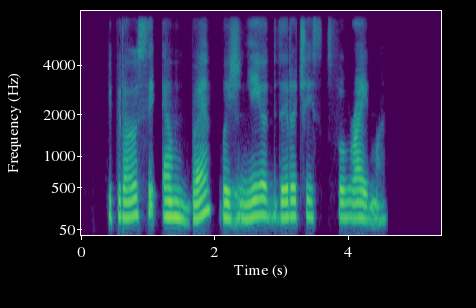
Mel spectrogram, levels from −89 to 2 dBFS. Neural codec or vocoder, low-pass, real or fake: codec, 16 kHz, 0.5 kbps, FunCodec, trained on Chinese and English, 25 frames a second; 7.2 kHz; fake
